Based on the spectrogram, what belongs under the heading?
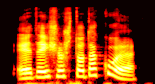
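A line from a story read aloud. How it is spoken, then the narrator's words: Furious shout. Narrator (Russian): с яростью закричал де Стурвиль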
